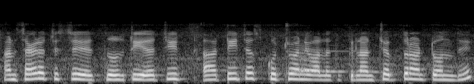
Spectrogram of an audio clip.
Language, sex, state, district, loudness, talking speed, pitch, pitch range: Telugu, female, Andhra Pradesh, Annamaya, -13 LUFS, 125 wpm, 230 Hz, 215-250 Hz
